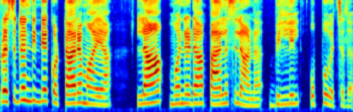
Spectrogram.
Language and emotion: Malayalam, neutral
